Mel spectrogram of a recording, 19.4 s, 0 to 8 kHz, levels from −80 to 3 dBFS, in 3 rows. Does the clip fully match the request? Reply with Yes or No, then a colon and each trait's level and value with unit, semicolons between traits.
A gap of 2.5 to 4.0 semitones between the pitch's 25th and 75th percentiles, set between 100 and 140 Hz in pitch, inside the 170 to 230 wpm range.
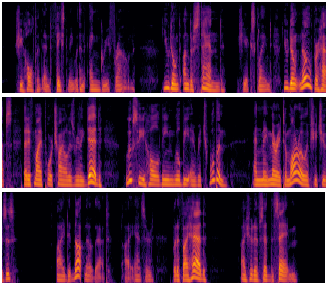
Yes: average, 2.9 semitones; low, 135 Hz; average, 180 wpm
